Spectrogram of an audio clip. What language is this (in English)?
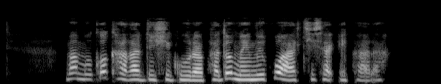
Mingrelian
